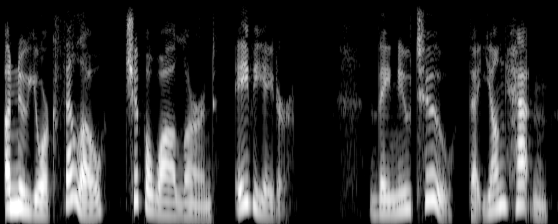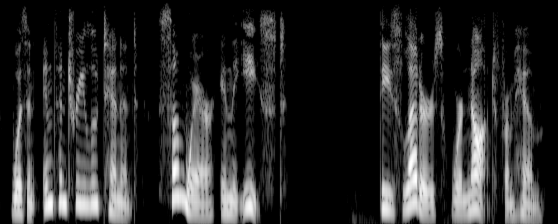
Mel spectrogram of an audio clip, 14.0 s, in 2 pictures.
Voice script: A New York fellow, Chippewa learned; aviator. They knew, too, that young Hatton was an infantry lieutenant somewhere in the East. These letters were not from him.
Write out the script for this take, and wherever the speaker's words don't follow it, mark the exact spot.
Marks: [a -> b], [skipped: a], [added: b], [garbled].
A New York fellow, Chippewa learned; aviator. They knew, too, that young Hatton was an infantry lieutenant somewhere in the East. These letters were not from him.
